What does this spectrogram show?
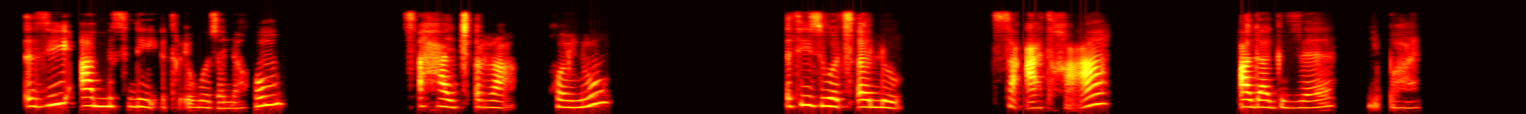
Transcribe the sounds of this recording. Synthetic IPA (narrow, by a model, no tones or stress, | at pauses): ʔɨziʔaβmɨsliɨt̪ʰɨɾiʔḭwo̞zɐlːɐxum | t͡sʼɨħajt͡ʃʼɨrːa | kʰo̞jnu | ʔɨt̪ʰizɨwɔt͡sʼɐlːu | sɐ̰ʕat̪kʰɐ̰ʕa | ʔaɡaɡɨzɐ | jɪ̰b̥ːahal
